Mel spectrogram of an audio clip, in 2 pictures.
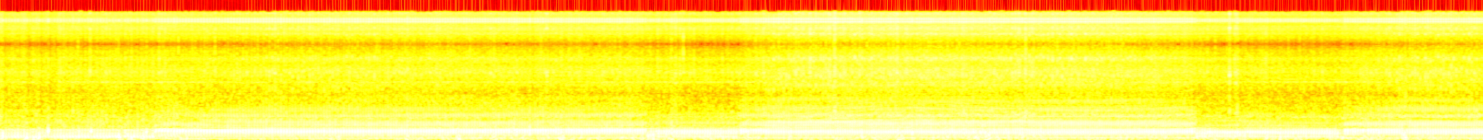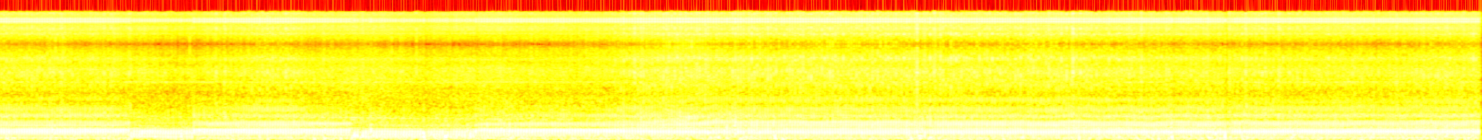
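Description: Motorcycle engine heard from a bike-mounted camera while riding along a highway, running steadily with its note stepping down and picking up again several times as the rider shifts gear and works the throttle.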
